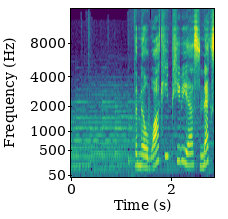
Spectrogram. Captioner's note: voiceover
